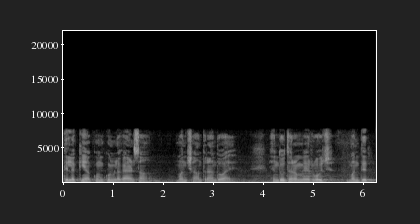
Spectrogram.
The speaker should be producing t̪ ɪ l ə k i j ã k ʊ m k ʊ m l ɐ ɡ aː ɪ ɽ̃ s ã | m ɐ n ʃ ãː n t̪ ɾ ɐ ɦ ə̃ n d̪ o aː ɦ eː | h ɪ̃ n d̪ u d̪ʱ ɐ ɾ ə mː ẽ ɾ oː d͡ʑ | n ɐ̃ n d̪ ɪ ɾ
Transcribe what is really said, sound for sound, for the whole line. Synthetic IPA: t̪ ɪ l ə k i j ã k ʊ m k ʊ m l ɐ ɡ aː ɪ ɽ̃ s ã | m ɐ n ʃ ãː n t̪ ɾ ɐ ɦ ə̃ n d̪ o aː ɦ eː | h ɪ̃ n d̪ u d̪ʱ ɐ ɾ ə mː ẽ ɾ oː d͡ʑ | m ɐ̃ n d̪ ɪ ɾ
